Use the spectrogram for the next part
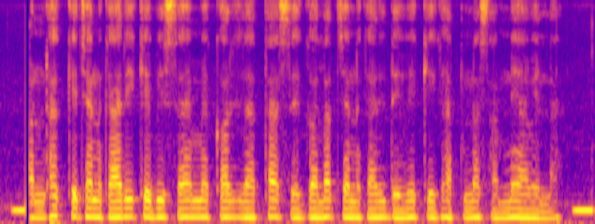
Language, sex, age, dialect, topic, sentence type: Bhojpuri, male, 25-30, Southern / Standard, banking, statement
